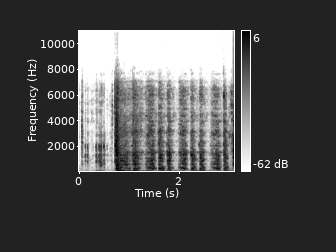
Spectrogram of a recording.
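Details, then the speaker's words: 2017 car, crank no start: starter churns in quick steady pulses for about three seconds without catching; faulty fuel pump relay to be replaced. "There's nothing. So, which means our our relay is not working. So, we're going to buy a new relay and replace it and then see how it's going to it's going to be."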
